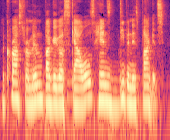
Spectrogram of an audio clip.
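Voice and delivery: plain reading voice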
